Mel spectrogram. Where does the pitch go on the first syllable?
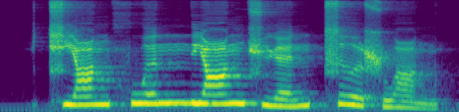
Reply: high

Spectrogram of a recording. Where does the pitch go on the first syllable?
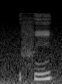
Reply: rising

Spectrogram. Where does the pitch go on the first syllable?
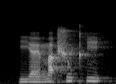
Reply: low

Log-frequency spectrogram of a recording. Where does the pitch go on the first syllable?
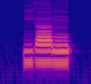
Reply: high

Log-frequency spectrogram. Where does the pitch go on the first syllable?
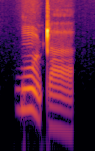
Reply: falling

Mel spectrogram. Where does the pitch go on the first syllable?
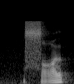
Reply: rising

